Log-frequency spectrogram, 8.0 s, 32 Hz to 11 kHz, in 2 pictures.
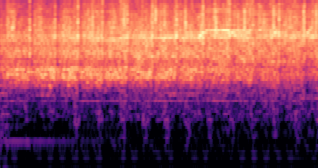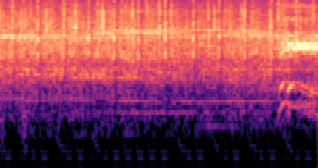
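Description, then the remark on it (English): A large arena crowd at an Anaheim Ducks NHL game applauds loudly and steadily for captain Ryan Getzlaf, number 15, marking his 1,000 games played: dense clapping blended with cheers and a constant roar of voices, with a few faint tonal sounds drifting through near the end. “Let's hear it for our captain, number 15, Ryan Getzlaff.”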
